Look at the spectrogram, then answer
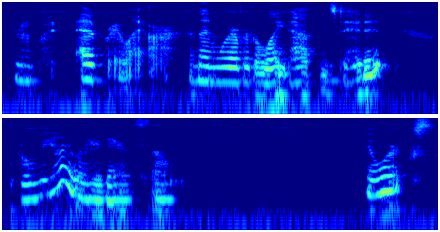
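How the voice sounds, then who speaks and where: Against noticeable background noise, a soft-spoken woman talks at a moderate pace. She leaves long, frequent pauses. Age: 20s. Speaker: ASMR YouTuber. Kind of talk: casual talk to camera.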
